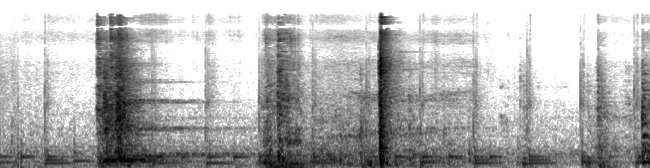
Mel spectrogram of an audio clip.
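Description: A casserole dish set onto a wire oven rack and the oven shut: a few clatters and knocks, the sharpest nearly four seconds in. Faint music plays underneath.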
